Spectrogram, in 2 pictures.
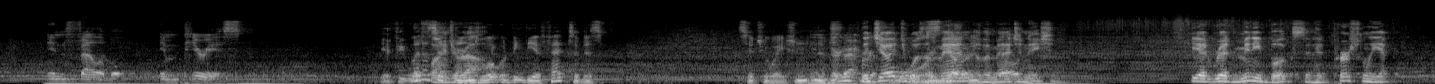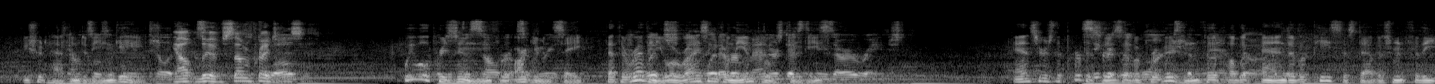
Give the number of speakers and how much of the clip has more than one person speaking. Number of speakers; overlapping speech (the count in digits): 3, about 41%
